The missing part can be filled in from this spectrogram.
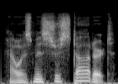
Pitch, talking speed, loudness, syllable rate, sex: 115 Hz, 200 wpm, -15 LUFS, 4.4 syllables/s, male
